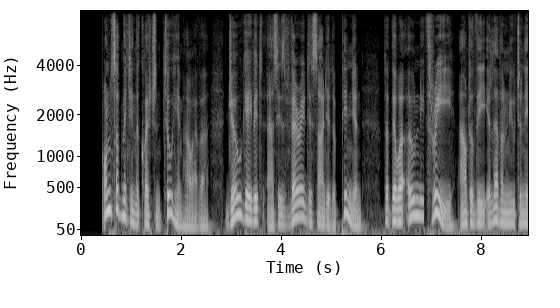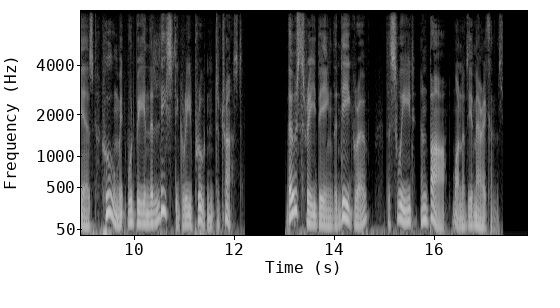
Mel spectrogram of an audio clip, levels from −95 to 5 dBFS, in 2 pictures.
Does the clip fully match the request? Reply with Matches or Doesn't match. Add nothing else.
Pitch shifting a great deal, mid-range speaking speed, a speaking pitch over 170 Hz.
Doesn't match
